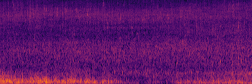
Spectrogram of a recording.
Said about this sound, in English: let's see if I can cross this river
